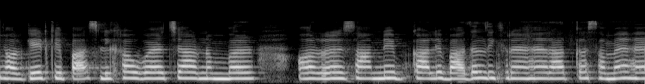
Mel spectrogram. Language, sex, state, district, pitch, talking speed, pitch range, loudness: Hindi, female, Punjab, Kapurthala, 275 Hz, 185 wpm, 270-280 Hz, -12 LUFS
